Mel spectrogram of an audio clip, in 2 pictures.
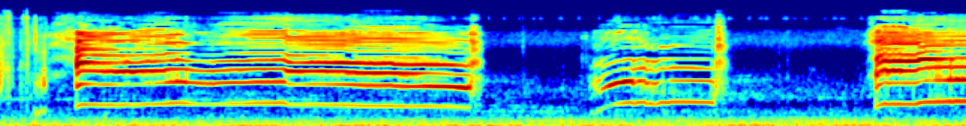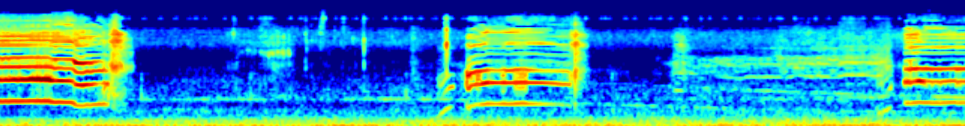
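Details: Hige Danshaku, a park stray cat with mustache-like nose markings, gives long drawn-out meows lasting up to two seconds, alternating with shorter rising calls, over a constant low rumble.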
